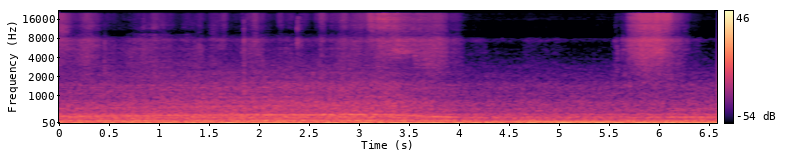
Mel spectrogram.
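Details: New 2023 Nissan Armada, about 4k miles, driving on a hot day, cabin near 95°F: deep heavy roar swelling and fading under road noise; happens almost daily. Fan clutch roar.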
